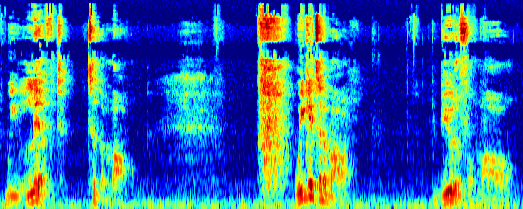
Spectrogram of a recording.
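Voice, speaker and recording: A man's voice: medium pitch, big pitch swings, slow, mellow. A man in his late twenties hosting a podcast, telling a profane storytime and acting out every character. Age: late 20s. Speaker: podcast host. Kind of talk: storytime monologue. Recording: roomy echo.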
